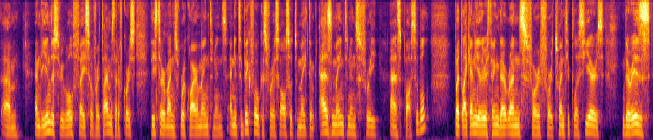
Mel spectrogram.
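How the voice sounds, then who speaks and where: Halting Portuguese-born man, mellow tone. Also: medium pitch, no room sound, clean studio sound. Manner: halting, repeats words at phrase starts. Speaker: wind energy company representative. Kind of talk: interview answer, explanatory.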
